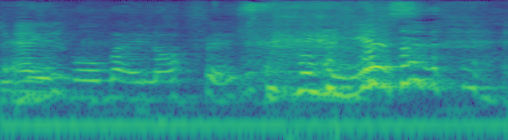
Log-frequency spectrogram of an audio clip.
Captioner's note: laughter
